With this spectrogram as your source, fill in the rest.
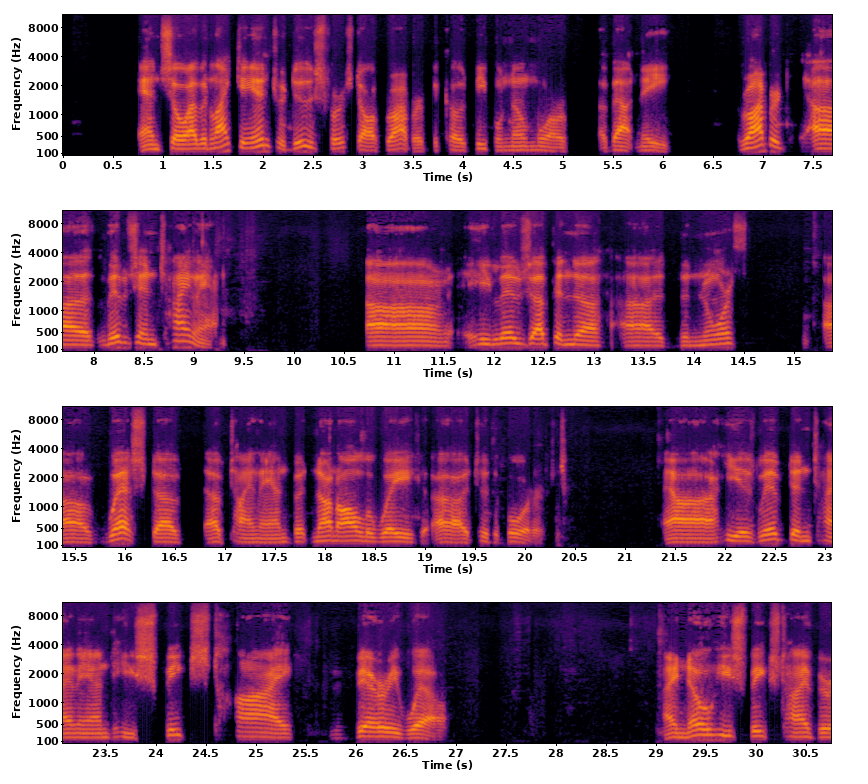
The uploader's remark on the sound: Zoom Call.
